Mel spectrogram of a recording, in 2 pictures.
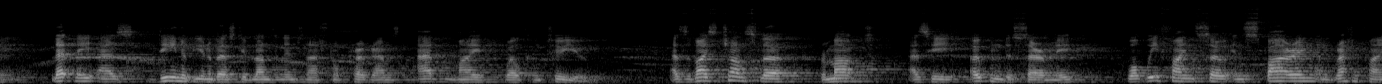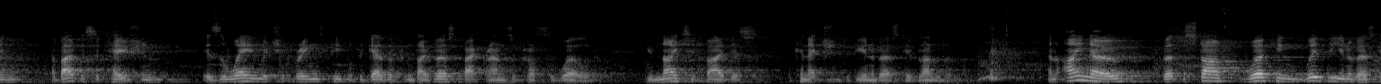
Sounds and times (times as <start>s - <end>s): Male speech, man speaking: 0.0s - 6.0s, 6.7s - 23.5s, 24.3s - 27.6s
Narration, monologue: 0.0s - 27.6s.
